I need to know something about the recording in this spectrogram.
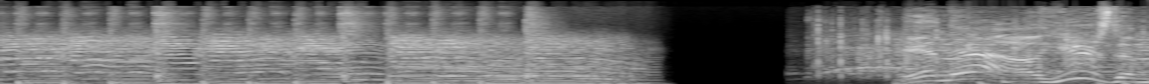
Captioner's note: cheering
